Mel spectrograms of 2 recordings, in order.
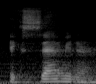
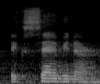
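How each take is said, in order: Both takes have the same delivery.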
